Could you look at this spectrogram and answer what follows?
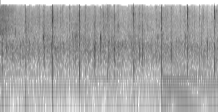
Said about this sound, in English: Let's give God a round of applause today, can't we?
